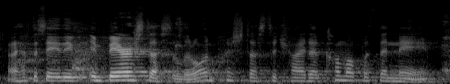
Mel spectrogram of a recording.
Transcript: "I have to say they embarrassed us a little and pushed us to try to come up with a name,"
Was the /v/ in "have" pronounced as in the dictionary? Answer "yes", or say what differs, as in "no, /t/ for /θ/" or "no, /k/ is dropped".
no, /f/ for /v/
